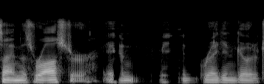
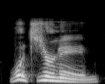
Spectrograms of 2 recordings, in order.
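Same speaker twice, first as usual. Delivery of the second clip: a loud, sharp higher bark of a demand; angry demand; 6 semitones higher, 10 dB louder, much slower than usual. Retold or imitated. Officer angrily demands the prankster's name loudly. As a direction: snap the question like an angry officer. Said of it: "And he goes".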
